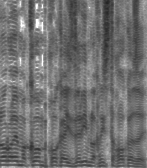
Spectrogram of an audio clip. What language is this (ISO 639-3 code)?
heb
